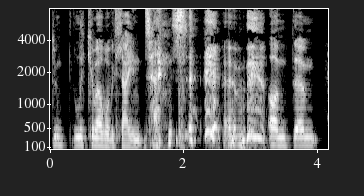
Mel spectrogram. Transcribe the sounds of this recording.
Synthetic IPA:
d̥winlˠɪkʰjɔmɛlˠbɔviɬajəntʰɛnt | əːmɔnd̥əːm

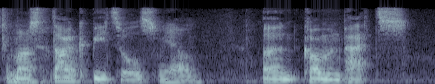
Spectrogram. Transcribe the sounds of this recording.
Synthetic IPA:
masdaɡbiːtʰəlˠz̥ | ənkʰɔmə̃npʰɛts

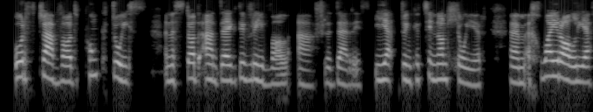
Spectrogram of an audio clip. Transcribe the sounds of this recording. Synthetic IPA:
ʊrθd̥ravɔdpʰʊŋkʰd̥ʊɨs | ənəstɔda̰dɛɡdɪvrɪvɔ̰lˠafrədɛɾɪsiad̥wiɨnkʰətʰɪnɔnɬʊɨr | əːmʔə̰χwajɾɔlˠjɛ

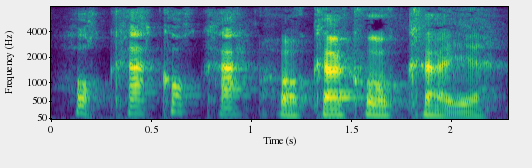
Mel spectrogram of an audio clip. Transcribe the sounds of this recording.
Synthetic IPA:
hɔkʰakɔkʰahɔkakʰɔkʰaja

